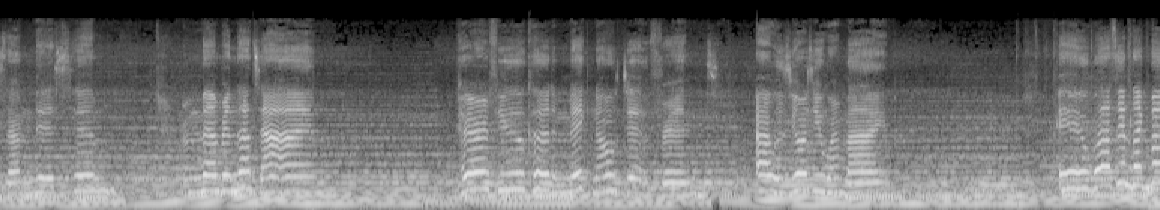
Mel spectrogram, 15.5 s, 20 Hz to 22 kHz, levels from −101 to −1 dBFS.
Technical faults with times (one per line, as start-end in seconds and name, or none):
none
